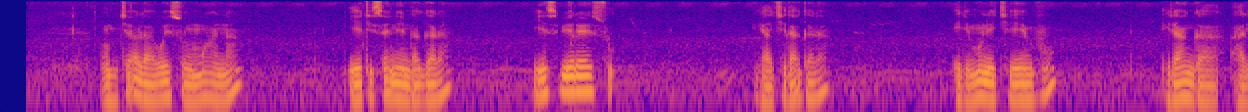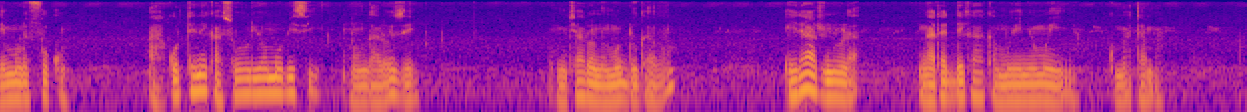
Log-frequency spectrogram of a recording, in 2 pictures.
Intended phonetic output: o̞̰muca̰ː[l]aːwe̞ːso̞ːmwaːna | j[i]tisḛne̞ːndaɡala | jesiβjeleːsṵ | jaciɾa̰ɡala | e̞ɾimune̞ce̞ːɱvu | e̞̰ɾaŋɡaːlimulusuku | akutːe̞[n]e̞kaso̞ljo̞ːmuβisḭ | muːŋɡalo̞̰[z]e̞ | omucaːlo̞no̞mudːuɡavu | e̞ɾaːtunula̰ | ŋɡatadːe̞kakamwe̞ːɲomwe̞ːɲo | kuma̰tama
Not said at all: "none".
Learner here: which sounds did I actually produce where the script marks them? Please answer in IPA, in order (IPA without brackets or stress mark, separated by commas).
l, e, n, z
